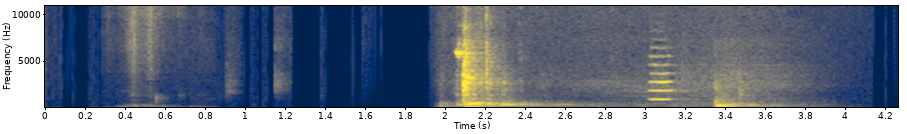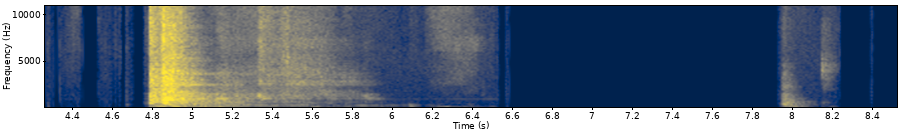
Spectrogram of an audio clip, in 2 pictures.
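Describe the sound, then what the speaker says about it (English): An oven door shuts with a couple of solid thunks after an omelet dish of spread-out eggs goes in, with quieter knocks and clatter around it in a kitchen, and no voices. "we're gonna go ahead and pop this into the oven"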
